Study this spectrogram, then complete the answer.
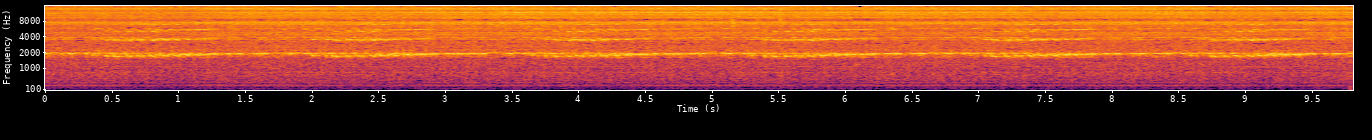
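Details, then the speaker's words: Staggered-tooth wheel cutter, resharpened with radiused corners, cutting keyways in marine shafting under power feed; steady high squeal rising and falling every 1.5 s, pitch difference possibly from arbor runout of a couple thousandths, even load per tooth, glossy keyway bottom: a normal cut. "as far as the pitch difference you hear but in between that you can hear get in here pretty much all load on each each tooth"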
